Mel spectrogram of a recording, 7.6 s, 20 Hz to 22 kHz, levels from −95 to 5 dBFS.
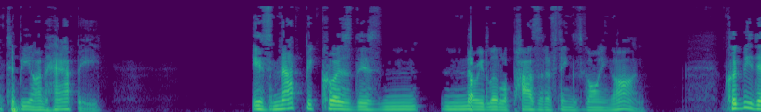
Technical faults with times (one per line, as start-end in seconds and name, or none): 4.70-4.72 damaged data in a compressed stream
6.86 damaged data in a compressed stream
